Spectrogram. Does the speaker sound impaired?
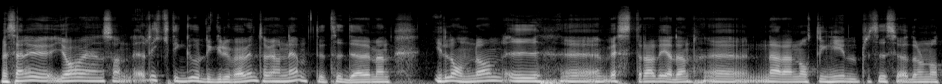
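No.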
